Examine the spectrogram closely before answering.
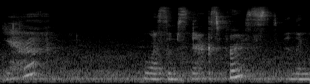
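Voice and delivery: whispering beside a sleeping sibling; hushed, breathy questions; soft unvoiced whisper. Real, not acted. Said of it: "Thomas is sleeping still".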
